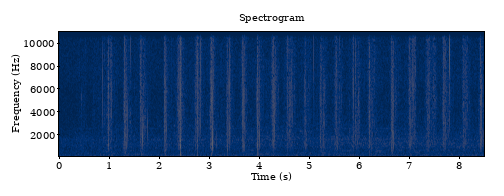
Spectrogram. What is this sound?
grass footsteps fast
fast footsteps in grass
